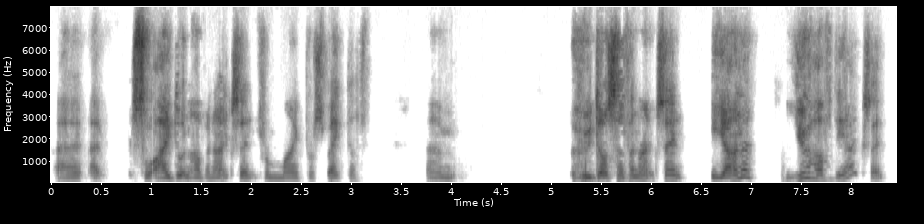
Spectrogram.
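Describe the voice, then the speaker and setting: A man's voice: mid-range voice, husky, no room sound. A Scottish man in his sixties introduces his math course with plenty of teasing. His voice sits in an ordinary range and is picked up dry and close. The sound is a little muffled and lo-fi. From Scotland. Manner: teasing, joking. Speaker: math instructor. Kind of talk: class introduction. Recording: slightly dull lo-fi sound.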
